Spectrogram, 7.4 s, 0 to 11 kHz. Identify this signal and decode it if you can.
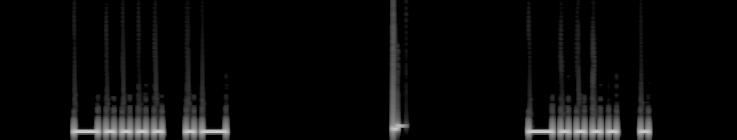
Morse code, heard as a keyed tone, about 15 wpm, 700 Hz. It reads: 6A 6E
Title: All Cut Numbers - 2-Digit 15wpm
